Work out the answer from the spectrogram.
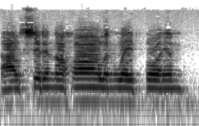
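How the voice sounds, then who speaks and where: An actor playing an obedient, childlike iron robot in a radio drama, speaking in a measured monotone. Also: male voice, mid-range voice, smooth, dull audio, natural voice. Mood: naively curious. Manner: flat, measured monotone delivery. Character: slow, obedient, childlike iron robot henchman, naively curious. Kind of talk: old-time radio drama acting.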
